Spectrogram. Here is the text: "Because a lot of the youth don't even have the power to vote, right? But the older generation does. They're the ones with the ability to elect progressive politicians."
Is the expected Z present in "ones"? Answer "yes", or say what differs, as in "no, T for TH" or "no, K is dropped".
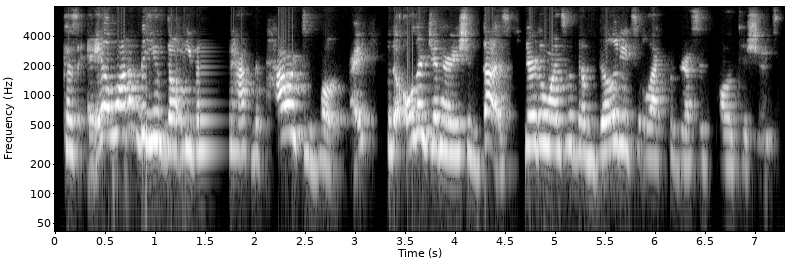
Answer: yes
